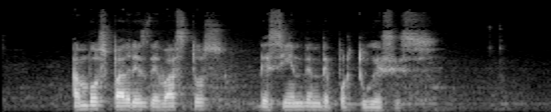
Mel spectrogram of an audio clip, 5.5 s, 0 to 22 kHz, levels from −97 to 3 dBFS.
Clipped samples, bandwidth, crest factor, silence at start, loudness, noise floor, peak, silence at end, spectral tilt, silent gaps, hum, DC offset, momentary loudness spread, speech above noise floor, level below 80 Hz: under 0.1%; 14.5 kHz; 20 dB; 0.75 s; -20 LUFS; -61 dBFS; -2 dBFS; 1.2 s; -5 dB/octave; none; none; under 0.1%; 17 LU; 41 dB; -62 dBFS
